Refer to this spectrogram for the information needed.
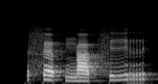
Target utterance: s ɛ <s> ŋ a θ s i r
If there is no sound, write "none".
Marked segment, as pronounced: θ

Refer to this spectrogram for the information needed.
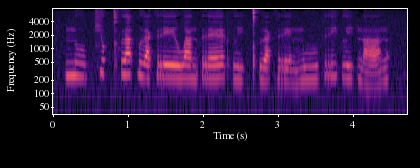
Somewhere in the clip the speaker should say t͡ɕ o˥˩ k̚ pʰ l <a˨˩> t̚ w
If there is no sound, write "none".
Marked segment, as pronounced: a˦˥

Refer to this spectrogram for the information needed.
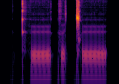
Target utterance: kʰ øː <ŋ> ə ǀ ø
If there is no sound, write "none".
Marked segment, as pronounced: k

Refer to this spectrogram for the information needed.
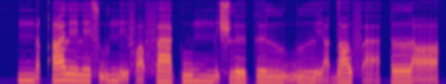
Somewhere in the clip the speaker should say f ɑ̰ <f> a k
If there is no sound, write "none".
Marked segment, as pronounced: f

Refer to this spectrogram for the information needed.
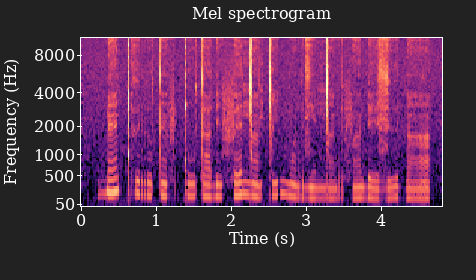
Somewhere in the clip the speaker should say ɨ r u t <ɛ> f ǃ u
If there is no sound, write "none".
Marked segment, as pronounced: ɛ̃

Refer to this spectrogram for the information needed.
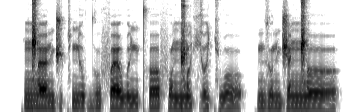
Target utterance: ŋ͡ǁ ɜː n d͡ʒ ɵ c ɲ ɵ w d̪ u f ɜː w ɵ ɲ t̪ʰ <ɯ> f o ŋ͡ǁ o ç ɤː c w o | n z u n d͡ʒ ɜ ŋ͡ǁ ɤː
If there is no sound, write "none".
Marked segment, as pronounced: ɤ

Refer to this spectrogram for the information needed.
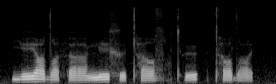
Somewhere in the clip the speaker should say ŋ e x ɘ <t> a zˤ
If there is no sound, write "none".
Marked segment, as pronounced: tʰ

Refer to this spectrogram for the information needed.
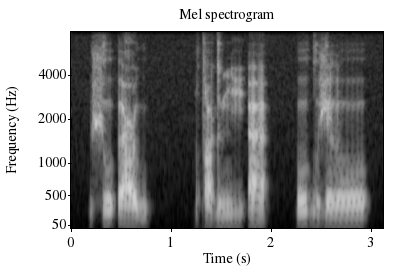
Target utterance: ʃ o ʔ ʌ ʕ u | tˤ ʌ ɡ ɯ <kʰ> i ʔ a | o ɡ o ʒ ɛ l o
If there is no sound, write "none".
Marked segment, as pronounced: ŋ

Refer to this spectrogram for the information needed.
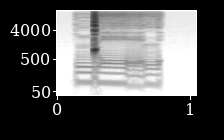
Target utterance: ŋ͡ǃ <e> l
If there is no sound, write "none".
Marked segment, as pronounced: e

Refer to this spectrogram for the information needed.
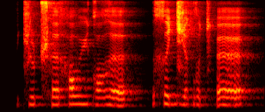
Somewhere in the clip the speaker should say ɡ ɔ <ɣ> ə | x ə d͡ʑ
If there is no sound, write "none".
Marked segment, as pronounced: ɣ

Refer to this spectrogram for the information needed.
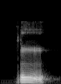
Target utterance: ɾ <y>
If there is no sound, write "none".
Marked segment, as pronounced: y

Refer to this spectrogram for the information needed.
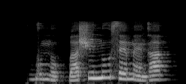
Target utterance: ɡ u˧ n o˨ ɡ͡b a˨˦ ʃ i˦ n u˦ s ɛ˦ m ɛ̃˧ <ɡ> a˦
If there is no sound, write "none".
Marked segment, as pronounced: ɡ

